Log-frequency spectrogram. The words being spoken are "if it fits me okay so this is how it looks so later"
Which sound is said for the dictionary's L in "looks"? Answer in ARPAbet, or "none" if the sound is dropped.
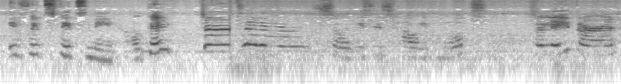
W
